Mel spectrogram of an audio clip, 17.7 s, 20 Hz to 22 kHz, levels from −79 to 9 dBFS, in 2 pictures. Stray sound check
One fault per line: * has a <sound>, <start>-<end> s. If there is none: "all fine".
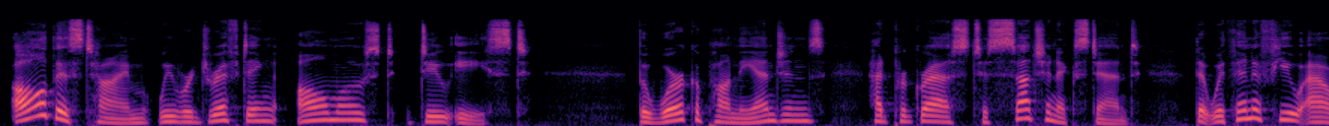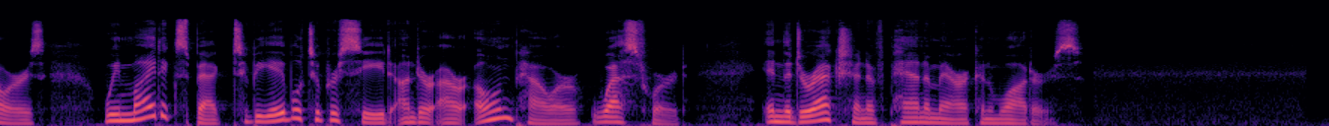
all fine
